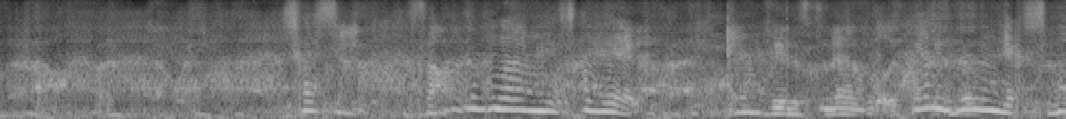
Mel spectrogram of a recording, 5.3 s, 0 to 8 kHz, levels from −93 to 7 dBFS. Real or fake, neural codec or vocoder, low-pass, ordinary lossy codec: fake; codec, 16 kHz, 1 kbps, FreqCodec, smaller model; none; none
